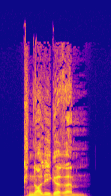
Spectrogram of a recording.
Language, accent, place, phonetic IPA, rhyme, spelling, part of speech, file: German, Germany, Berlin, [ˈknɔlɪɡəʁəm], -ɔlɪɡəʁəm, knolligerem, adjective, De-knolligerem.ogg
- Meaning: strong dative masculine/neuter singular comparative degree of knollig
